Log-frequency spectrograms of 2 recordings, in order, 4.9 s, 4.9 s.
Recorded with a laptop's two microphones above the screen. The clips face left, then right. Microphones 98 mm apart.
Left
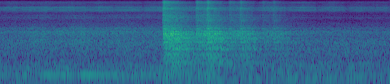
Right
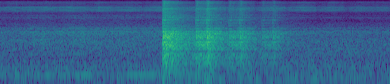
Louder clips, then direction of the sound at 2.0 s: Right 6 dB; 80° right.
